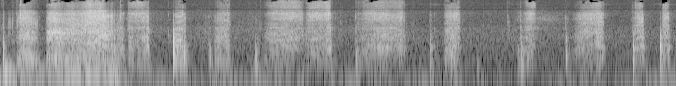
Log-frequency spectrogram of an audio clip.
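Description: Sandpaper rubbed by hand along the edge of a melamine-faced plywood part: a series of rasping strokes of uneven length, the longest in the first second or so, with light knocks between strokes.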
